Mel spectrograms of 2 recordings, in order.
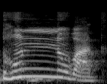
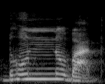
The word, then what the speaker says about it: ধন্যবাদ: মাঝে বা শেষে থাকলে ওই যে আগের মতোই উচ্চারণ হয় দ্বিত্ব উচ্চারণ, মানে যেই বর্ণের সাথে যুক্ত আছে সেই বর্ণের ডাবল উচ্চারণ হবে। দুইবার উচ্চারণ হ্যাঁ, যেমন ধন্যবাদ, ন ন, ধন্যবাদ।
